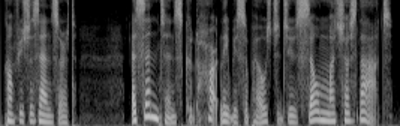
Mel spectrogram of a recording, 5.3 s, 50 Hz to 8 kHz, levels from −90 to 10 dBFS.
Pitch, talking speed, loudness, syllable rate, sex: 175 Hz, 155 wpm, -21 LUFS, 5.3 syllables/s, female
